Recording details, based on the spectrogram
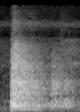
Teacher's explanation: huruf ba, yang mana makhrajnya ada di dua bibir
